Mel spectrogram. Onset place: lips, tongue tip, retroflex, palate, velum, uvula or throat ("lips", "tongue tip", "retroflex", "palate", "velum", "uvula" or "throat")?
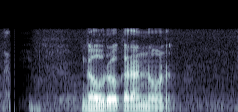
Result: velum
